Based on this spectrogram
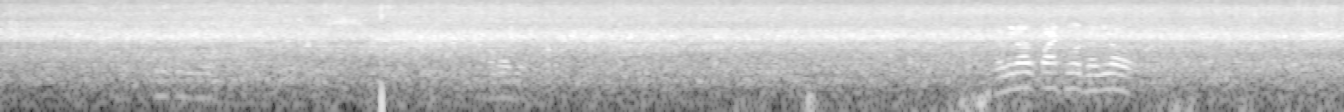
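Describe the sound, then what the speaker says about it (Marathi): A waterfall stream near Trimbakeshwar rushes in a loud, steady broadband roar as people cross it on foot, with voices calling to each other close by over the water. "धबधबा क्रॉस करतोय काय आम्ही."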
